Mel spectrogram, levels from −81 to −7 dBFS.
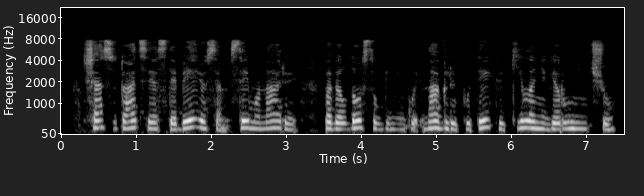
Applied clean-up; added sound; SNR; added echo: none; none; none; none.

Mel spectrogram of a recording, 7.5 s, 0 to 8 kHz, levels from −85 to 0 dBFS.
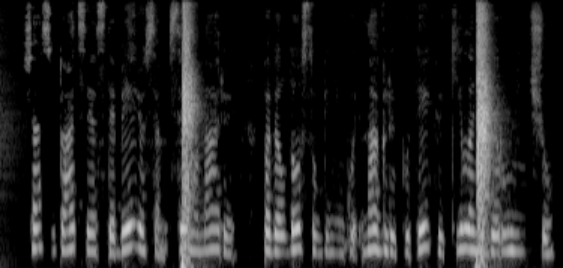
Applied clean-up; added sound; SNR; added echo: classical method spectral subtraction.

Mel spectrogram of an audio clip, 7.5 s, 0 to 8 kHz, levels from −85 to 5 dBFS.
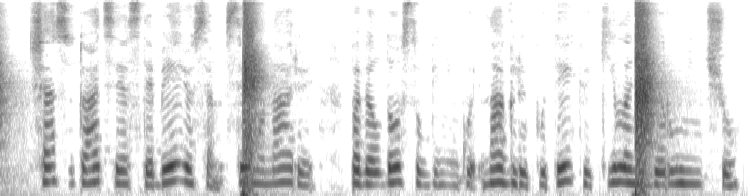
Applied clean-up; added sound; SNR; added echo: none; Explosion; 0 dB; none.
